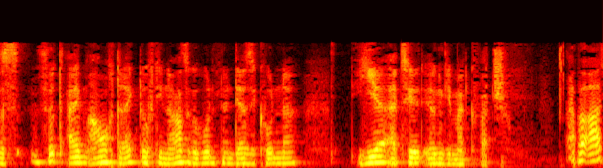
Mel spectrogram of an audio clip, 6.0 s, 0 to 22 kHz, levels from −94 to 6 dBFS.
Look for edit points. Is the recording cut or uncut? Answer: cut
